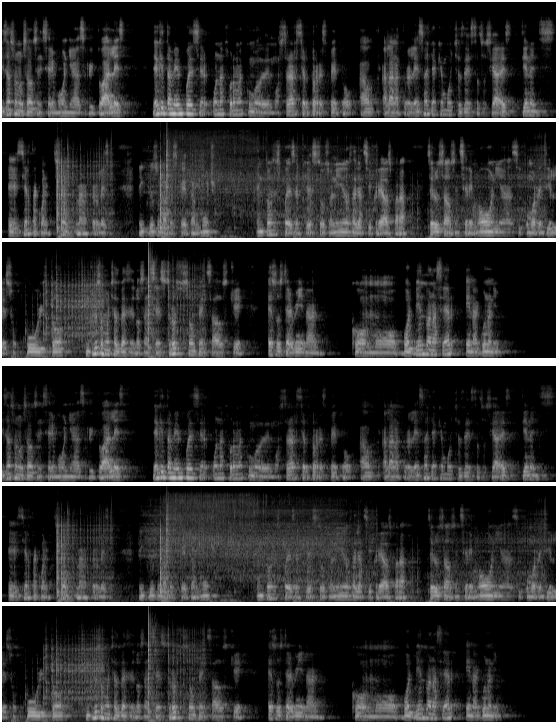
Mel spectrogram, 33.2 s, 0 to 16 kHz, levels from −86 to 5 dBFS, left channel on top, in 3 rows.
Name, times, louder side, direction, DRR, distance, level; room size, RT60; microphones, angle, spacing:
voice 1, 0.0-2.4 3.0-13.2 13.5-15.4 16.2-19.2 19.6-23.4 23.8-27.0 27.5-28.6 29.2-32.1, left 3 dB, 70° left, 14 dB, 0.8 m, -35 dB
Coin (dropping), 12.1-13.8 14.2-15.8 16.2-26.6, left 2 dB, 10° left, 1.5 m, -44 dB
Sink (filling or washing), 13.8-18.7, right 5 dB, 30° right, 1.1 m, -50 dB
25.0 x 15.0 x 7.3 m, 0.76 s
head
